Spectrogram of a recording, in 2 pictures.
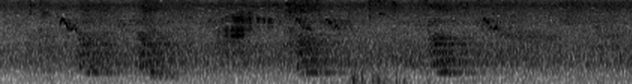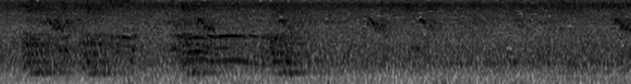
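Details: A neutered two-year-old rough coat Jack Russell Terrier named Scamp barks while playing tug. Bursts of gruff barking come in clusters roughly every second, some with whiny, rising overtones, and there are brief thumps.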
